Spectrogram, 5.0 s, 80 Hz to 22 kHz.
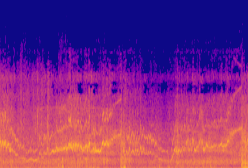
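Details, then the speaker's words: Tamiya TT02B Plasma Edge RC car with a Surpass Rocket 4375kv 2845 motor, 80A ESC and Urgenex 2S 70C 5200mAh LiPo, accelerating and braking: a high whine that rises and falls with motor speed. The gear mesh is set tight but works. "hear the mesh tight, but it works."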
